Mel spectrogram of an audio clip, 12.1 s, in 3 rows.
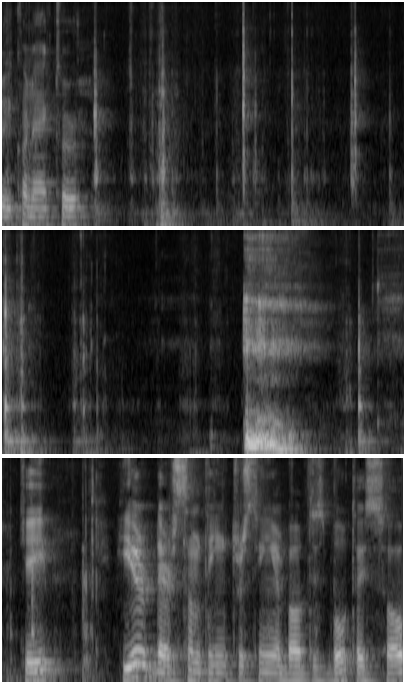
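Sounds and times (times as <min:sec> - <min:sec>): plastic boat hull clicks and knocks: 0:02.4 - 0:05.0.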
